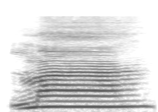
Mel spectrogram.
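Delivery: "Ma" held long, high and level; first tone. Shown as a demonstration. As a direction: keep "Ma" high and even, no movement. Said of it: "le premier ton".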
